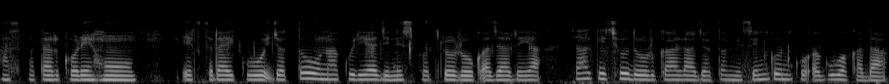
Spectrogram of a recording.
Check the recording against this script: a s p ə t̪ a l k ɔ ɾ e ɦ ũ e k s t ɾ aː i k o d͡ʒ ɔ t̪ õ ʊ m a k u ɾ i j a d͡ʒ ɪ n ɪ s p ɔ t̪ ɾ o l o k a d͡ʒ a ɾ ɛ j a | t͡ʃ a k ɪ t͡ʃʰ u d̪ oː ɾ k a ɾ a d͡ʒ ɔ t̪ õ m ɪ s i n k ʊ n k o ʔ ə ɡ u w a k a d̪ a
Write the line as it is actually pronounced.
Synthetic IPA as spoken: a s p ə t̪ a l k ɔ ɾ e ɦ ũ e k s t ɾ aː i k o d͡ʒ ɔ t̪ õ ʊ n a k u ɾ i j a d͡ʒ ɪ n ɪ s p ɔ t̪ ɾ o ɾ o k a d͡ʒ a ɾ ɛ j a | t͡ʃ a k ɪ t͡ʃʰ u d̪ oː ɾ k a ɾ a d͡ʒ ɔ t̪ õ m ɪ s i n k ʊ n k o ʔ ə ɡ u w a k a d̪ a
